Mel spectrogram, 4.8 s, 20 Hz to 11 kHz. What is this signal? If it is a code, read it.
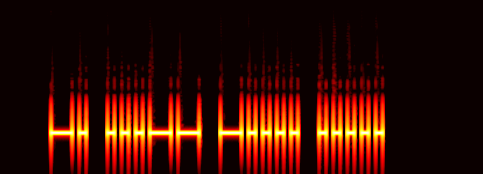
Morse code, heard as a keyed tone, about 17 wpm, 700 Hz. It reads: N365
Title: Common Cut Numbers - 4-Digit 17wpm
